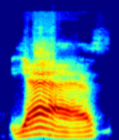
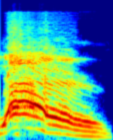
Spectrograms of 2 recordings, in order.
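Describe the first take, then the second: First: It is said flatly and bored. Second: It is said with lively excitement.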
